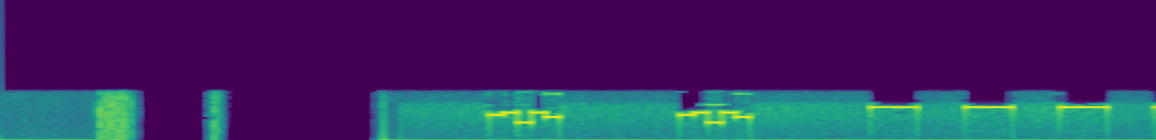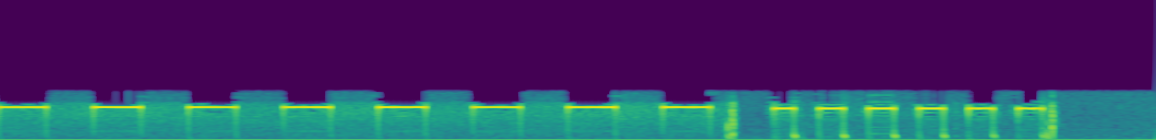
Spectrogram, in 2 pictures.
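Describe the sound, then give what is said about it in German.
A rapid series of emergency dispatch alerting tones from the Weimarer Land dispatch centre crackles over a band-limited radio channel, beginning with a couple of short two-tone chirps, then a long steady run of evenly spaced beeps ending in a quicker burst. “Leitstelle Weimarer Land mit Alarmierung.”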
